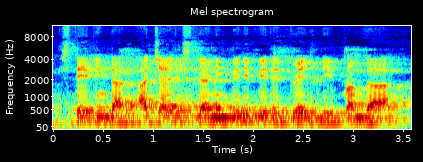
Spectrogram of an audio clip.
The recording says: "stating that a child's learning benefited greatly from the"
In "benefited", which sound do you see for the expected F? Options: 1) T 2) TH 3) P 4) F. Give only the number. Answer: 3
